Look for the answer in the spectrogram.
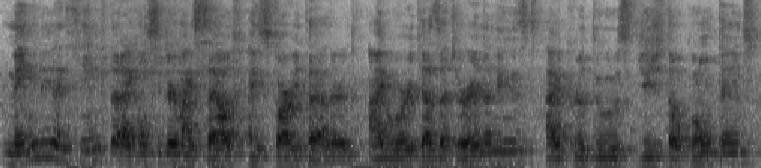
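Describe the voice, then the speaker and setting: A man's voice: medium pitch, lively intonation, moderate pace, few pauses, slight background noise. A man from Brazil with a Brazilian accent, a journalist guest talking reflectively in a casual interview, often saying "you know". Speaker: guest, journalist and life model. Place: room in a home. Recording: roomy, mic at a distance.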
